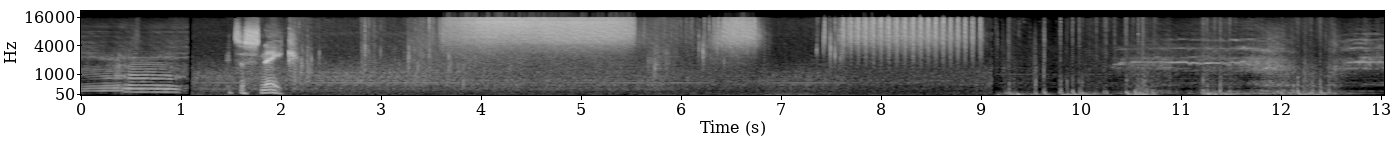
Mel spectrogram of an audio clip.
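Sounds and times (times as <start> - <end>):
rapid even rattle: 6.0 - 9.2
horse whinnying: 10.3 - 13.0.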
